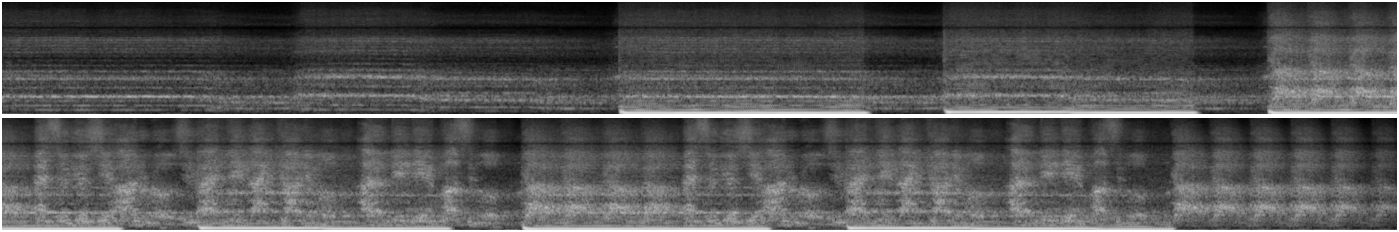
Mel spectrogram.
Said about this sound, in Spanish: Eran los gritos de los hooligans del Inter de Milán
